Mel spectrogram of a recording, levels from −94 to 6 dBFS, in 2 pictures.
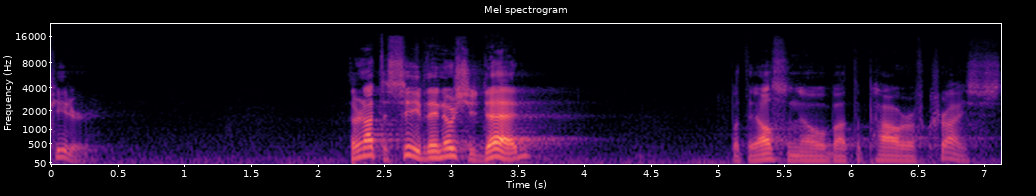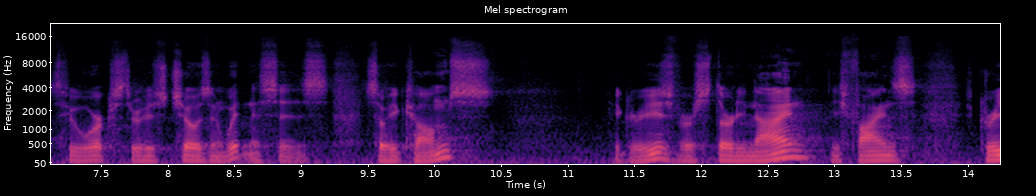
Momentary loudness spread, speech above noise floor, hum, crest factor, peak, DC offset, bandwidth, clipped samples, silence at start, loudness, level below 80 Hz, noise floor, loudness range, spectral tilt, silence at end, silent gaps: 21 LU; 34 dB; none; 28 dB; -6 dBFS; under 0.1%; 16 kHz; under 0.1%; 0 s; -31 LUFS; -62 dBFS; -66 dBFS; 15 LU; -4.5 dB/octave; 0 s; none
